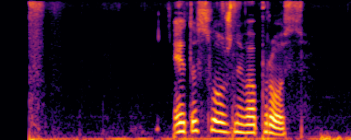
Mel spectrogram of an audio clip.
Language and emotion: Russian, neutral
